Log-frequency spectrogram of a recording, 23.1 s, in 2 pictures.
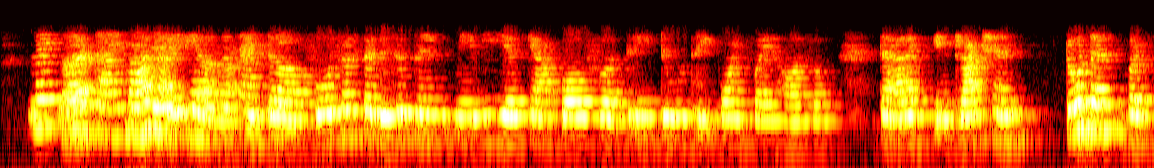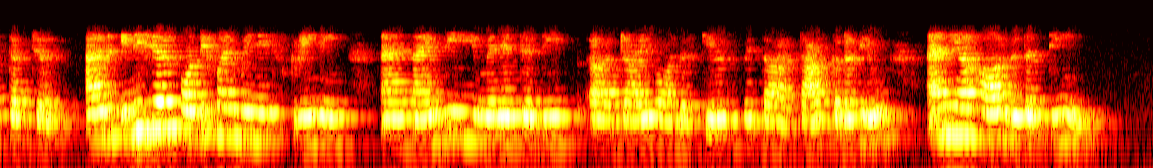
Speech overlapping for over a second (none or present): present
